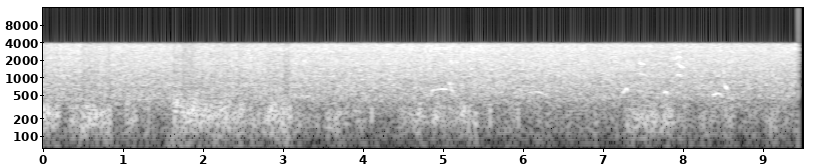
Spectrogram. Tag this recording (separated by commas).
Speech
